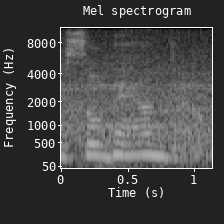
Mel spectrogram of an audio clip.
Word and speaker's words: Sylvando: Oh, Sylvando. I'm sorry, I was putting emphasis on the wrong syllable.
